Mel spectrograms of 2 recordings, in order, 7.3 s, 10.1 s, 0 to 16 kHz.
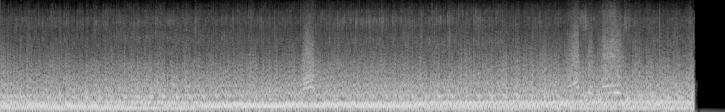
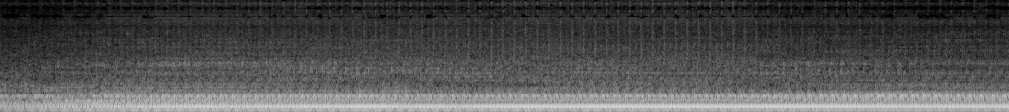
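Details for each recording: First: BMW 318i engine swap, first start after swapping fuel lines, no exhaust fitted: steady, very loud raw drone with deep unmuffled rumble. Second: BMW E36 318i after M50 engine swap (originally four-cylinder), exhaust and hangers unfinished: starts right up and settles into a smooth, even low drone with a steady beat, no knocking or ticking; normal healthy idle.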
